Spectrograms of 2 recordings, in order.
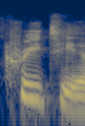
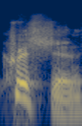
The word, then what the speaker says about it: Chrétien: It's pronounced Chrétien, although we pronounce it Christian, spelled Chrétien.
